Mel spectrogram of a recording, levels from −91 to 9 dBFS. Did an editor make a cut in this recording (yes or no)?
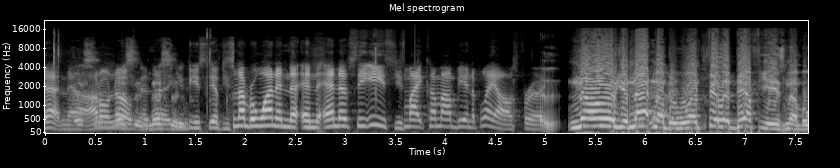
yes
